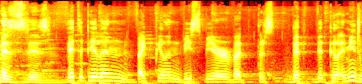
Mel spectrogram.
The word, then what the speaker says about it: Vitpilen: And then the model name is Vitpilen, Vitpilen.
